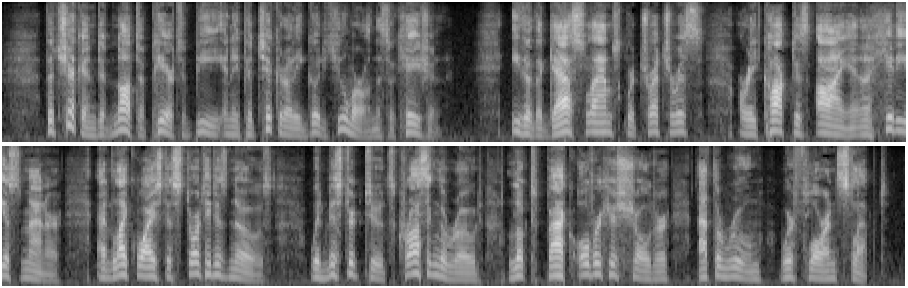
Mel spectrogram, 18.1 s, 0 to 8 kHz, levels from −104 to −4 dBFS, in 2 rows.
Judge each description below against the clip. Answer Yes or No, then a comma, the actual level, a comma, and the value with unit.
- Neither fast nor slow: Yes, average, 175 wpm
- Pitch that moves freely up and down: Yes, wide, 6.1 semitones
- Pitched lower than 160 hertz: Yes, medium, 140 Hz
